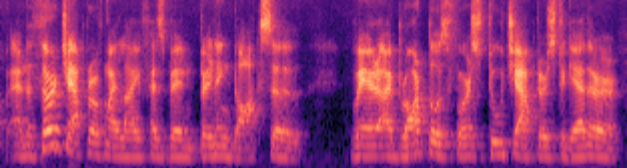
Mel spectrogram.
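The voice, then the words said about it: Midwestern American accent. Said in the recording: “I could tell from your accent, you're probably from the Midwest.”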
